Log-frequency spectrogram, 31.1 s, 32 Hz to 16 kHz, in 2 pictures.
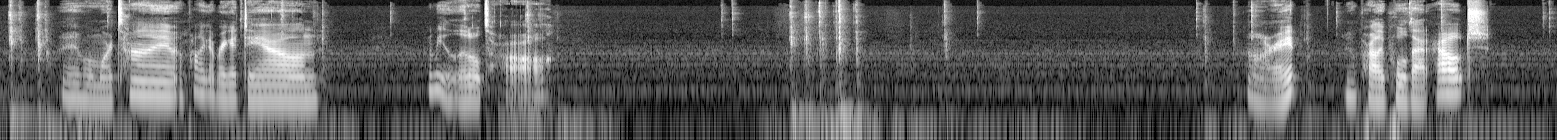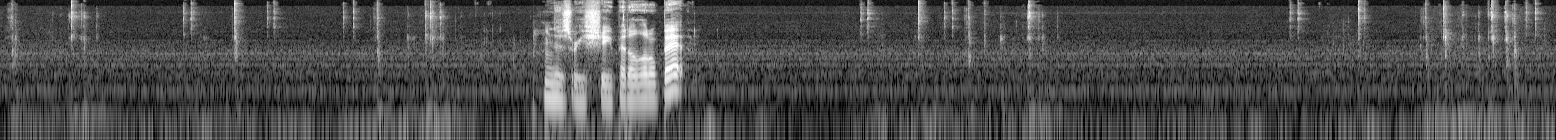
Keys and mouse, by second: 0.1 e, 2.6 click, 3.9 click, 4.2-5.3 middle drag, 5.3 click, 5.3 r, 7.9 s, 9.8-11.3 drag, 13.4-17.4 drag, 16.3 g, 19.9 g, 25.0 right click, 25.8 g, 30.5 ctrl+r.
